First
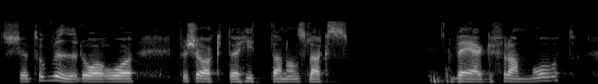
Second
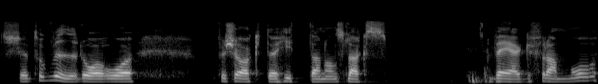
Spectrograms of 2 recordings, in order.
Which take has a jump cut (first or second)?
first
